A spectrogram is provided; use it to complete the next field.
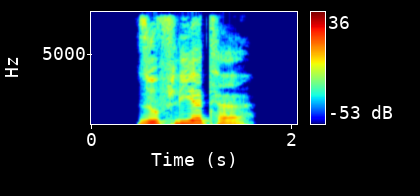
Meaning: inflection of soufflieren: 1. first/third-person singular preterite 2. first/third-person singular subjunctive II
- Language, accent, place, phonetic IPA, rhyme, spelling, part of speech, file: German, Germany, Berlin, [zuˈfliːɐ̯tə], -iːɐ̯tə, soufflierte, verb, De-soufflierte.ogg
